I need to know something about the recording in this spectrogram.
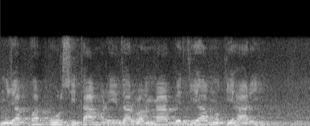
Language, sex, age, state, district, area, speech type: Maithili, male, 45-60, Bihar, Sitamarhi, urban, spontaneous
